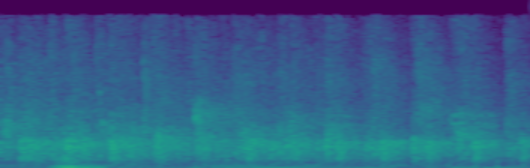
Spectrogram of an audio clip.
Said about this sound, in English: Well, let's just give the Lord a hand clap of praise this morning.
